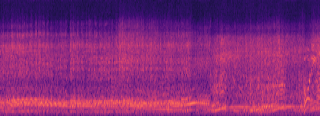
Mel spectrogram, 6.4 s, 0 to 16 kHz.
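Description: A 1970 Indy 500 race car pulls away from pit lane after a stop, its engine droning steadily and rising in pitch as it accelerates back onto the track, with other engines and a loud circuit din throughout.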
